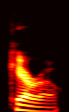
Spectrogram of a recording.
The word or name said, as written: cairo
